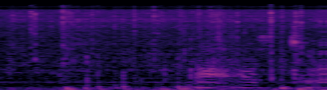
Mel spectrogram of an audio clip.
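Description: Computer keyboard typing: irregular key strikes with dull thumps as code is entered, and a short bit of voice near the end.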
